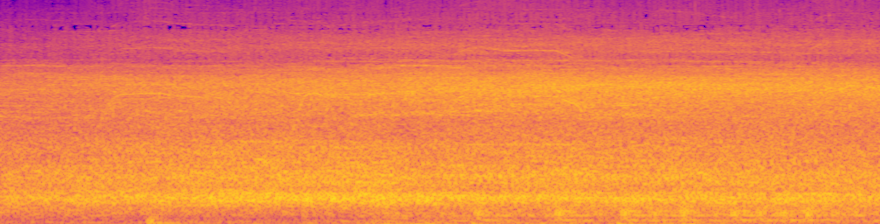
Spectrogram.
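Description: A stadium crowd, not yet full, almost an hour before kickoff, keeps up a steady, dense roar. Light whistling, aimed at Manchester United goalkeepers and coaches who have come out to warm up, is scattered faintly through it. Nobody speaks over it.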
